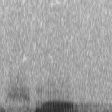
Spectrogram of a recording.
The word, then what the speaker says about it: Shmuel: That's how you actually say his name, Shmuel. And not Shmuel, Shmuel. And Shmuel, Samuel, Shmuel.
